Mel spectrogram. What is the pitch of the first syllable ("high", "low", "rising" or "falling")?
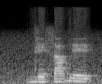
low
